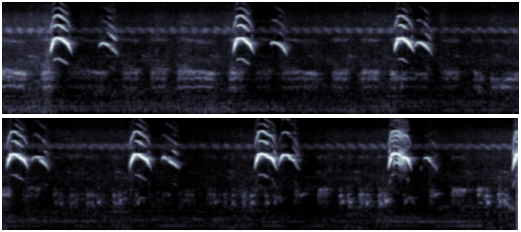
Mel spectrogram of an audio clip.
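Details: Plaintive lure call of a White-breasted waterhen chick: high, arching peeps mostly in close pairs, about seven bursts in ten seconds, over a low murmur and a faint steady high tone.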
